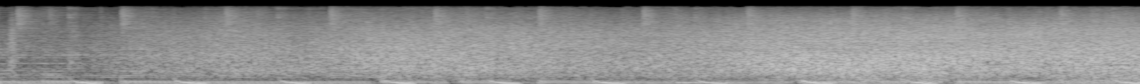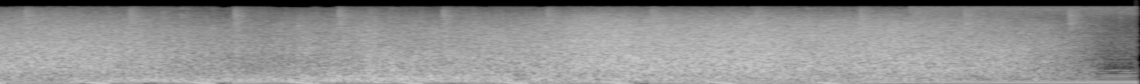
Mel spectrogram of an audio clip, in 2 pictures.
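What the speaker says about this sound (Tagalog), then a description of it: "Ang maririnig mo lang talaga, dagat at saka hangin." Sea waves and steady wind roar on Apo Reef island in Occidental Mindoro, a broad continuous wash of surf that swells and recedes, with a low rhythmic thumping underneath and no talking.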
